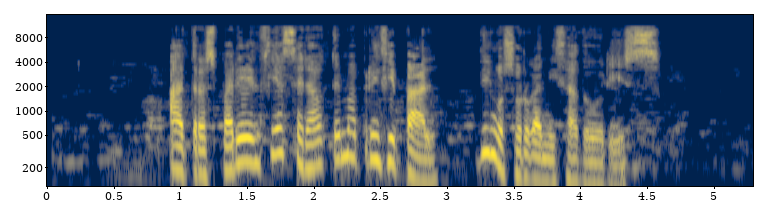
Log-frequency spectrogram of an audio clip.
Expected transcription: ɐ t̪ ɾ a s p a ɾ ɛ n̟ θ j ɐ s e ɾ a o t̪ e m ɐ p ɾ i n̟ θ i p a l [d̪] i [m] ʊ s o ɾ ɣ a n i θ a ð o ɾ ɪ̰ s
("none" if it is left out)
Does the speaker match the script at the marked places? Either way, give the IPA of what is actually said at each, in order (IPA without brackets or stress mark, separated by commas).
d̪, ŋ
